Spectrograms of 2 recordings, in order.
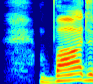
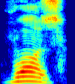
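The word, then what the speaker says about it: was: बाज नहीं, कई लोग ऐसे बोलते बाज, गलत है ये, वॉज।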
